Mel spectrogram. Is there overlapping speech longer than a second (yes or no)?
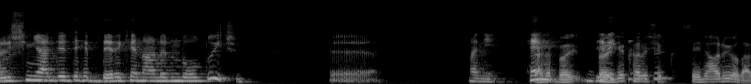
yes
